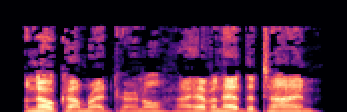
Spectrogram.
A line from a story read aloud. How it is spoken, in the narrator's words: Alexeyev chuckled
